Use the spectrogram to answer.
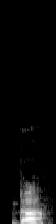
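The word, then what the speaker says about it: да: for yes the the the Russian word for yes or the has a similar pronunciation to the English name Doug without the G listen and repeat the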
